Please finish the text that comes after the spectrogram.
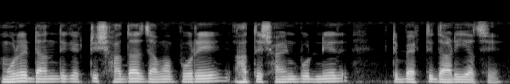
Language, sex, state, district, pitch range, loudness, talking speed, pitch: Bengali, male, West Bengal, Alipurduar, 120-135 Hz, -15 LUFS, 175 wpm, 125 Hz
